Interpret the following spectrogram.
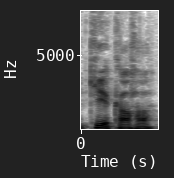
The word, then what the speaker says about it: Kia kaha: Kia kaha.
